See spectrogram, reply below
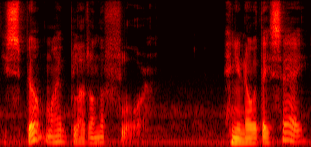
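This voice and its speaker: A man's voice: mid-range voice, lively intonation, moderate pace, close to an everyday voice. A man playing a cocky, cunning werecat with a smug, taunting, theatrical manner in an audio roleplay. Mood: taunting, menacing. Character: cocky, cunning male werecat shapeshifter, boastful and menacing. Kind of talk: ASMR roleplay monologue.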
